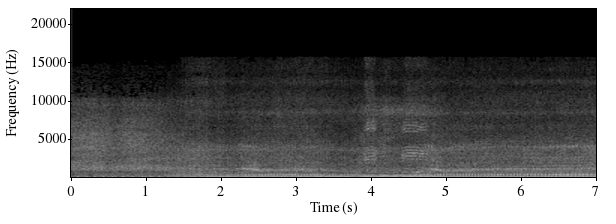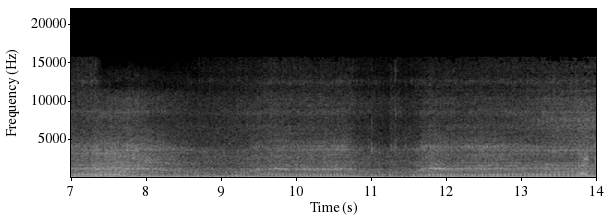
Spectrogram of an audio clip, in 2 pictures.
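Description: Motorcycle engine ticking over in slow, even pulses, then pulling away about a second and a half in. It climbs in pitch as it gathers speed and keeps running steadily, with wind and road noise over the microphone.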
